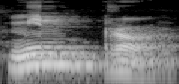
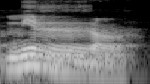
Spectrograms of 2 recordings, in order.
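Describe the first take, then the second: First: The n is pronounced clearly before the r. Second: The n merges fully into the following r. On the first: The speaker calls it wrong. "Kalau dibaca jelas" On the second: The speaker calls it right. "nun sukun dimasukkan ke ro"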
